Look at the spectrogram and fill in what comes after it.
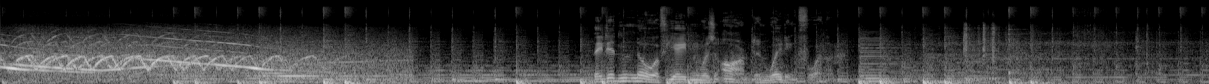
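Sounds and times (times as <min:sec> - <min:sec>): police siren yelp: 0:00.0 - 0:03.9
falling siren tone: 0:00.0 - 0:04.2.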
